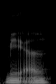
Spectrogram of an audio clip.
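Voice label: "mian", pinyin voice, Mandarin Chinese, third tone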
